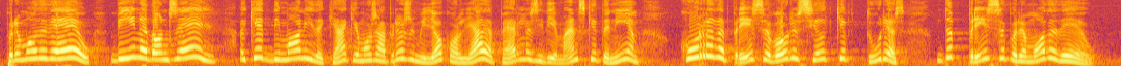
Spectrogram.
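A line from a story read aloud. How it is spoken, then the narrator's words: Desperate shouting. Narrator (Catalan): crides en donzell, cridant com un desesperat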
